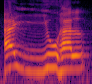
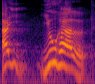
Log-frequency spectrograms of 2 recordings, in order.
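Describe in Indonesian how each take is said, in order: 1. Suaranya mengalir terus tanpa putus. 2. Suaranya terputus dengan jeda. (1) "tidak terputus tapi nyambung suaranya" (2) "bukan ayyuhal"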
